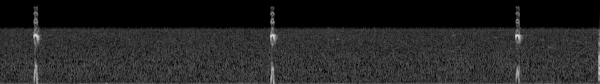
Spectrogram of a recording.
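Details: Rock chuck whistling at people and dogs among big rocks on an evening in western Colorado: three sharp, very short high whistles, spaced about two and a half seconds apart, over quiet background hiss.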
